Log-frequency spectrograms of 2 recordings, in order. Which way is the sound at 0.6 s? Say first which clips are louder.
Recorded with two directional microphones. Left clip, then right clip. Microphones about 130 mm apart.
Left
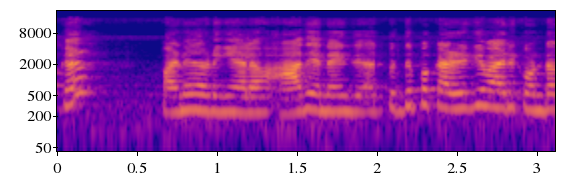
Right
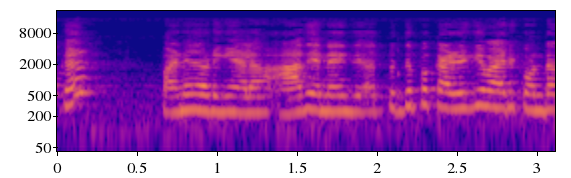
Left 3 dB; 5° right (ahead or behind).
